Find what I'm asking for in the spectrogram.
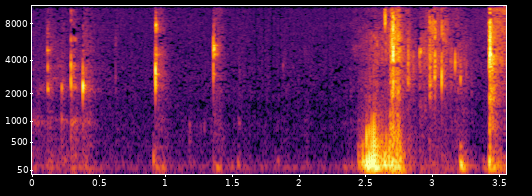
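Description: A few small clicks and clinks, then a short slurping sip of tea with wet, gurgly texture, ending in one last soft tap. No one speaks.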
